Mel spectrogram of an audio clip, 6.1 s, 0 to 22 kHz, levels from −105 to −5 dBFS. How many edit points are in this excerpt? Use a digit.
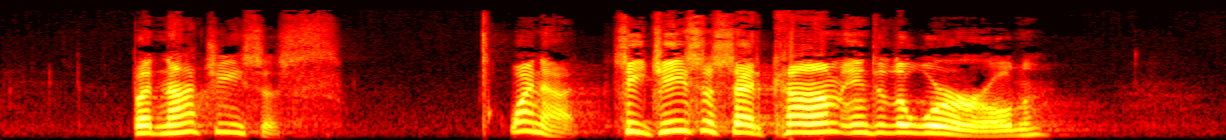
1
